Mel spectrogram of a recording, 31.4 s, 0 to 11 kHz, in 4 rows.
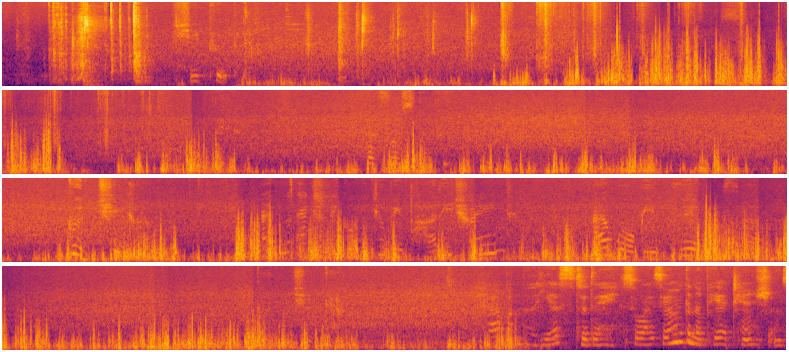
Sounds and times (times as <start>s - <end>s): Speech: 1.7s - 2.6s, 10.0s - 10.2s, 11.5s - 12.4s, 16.3s - 17.3s, 18.3s - 20.8s, 21.6s - 23.3s, 26.4s - 27.1s, 28.3s - 31.3s.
